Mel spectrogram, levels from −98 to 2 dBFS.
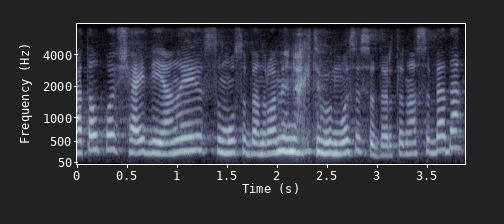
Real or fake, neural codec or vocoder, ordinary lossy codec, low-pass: real; none; AAC, 48 kbps; 7.2 kHz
